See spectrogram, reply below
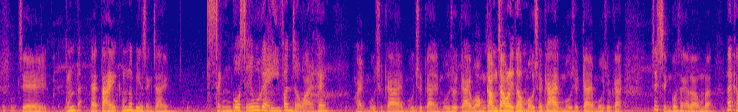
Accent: Hong Kong; 我係香港人，佢唔俾我入境噶嘛，應該我嚟自香港，佢會唔俾我入境？

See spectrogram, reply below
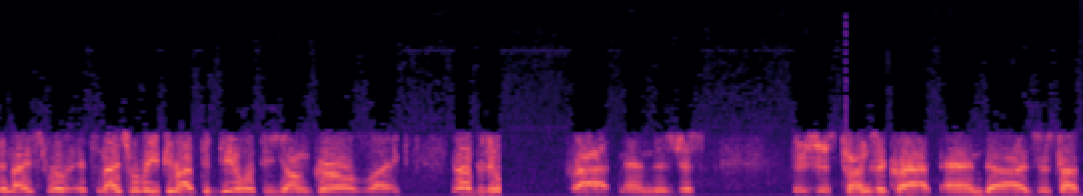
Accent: Philadelphia, Pennsylvania, United States; I'm from Philadelphia, and coming out here, it was kind of like culture shock with the women.

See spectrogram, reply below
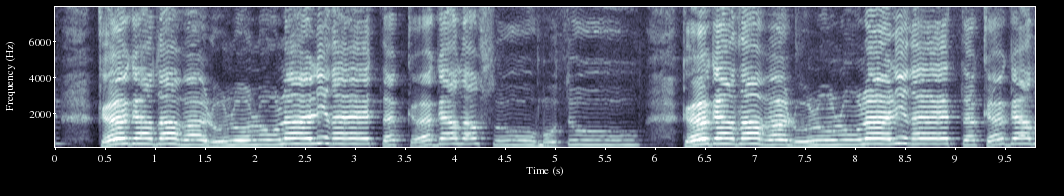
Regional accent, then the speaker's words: Puymot, Nouvelle-Aquitaine, France; first language Occitan; Moi, je suis née au Puymot. J'avais mon grand-père, ma maman, mon papa, qui me parlaient patois. Je l'ai appris toute petite. C'était ma première langue. Je suis bilingue.

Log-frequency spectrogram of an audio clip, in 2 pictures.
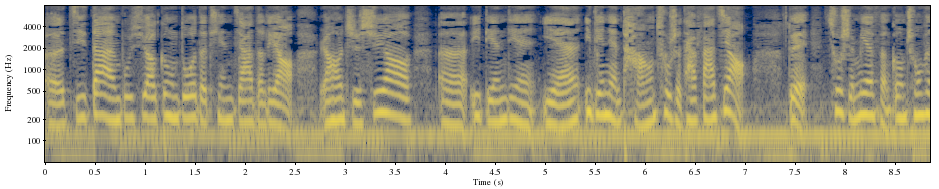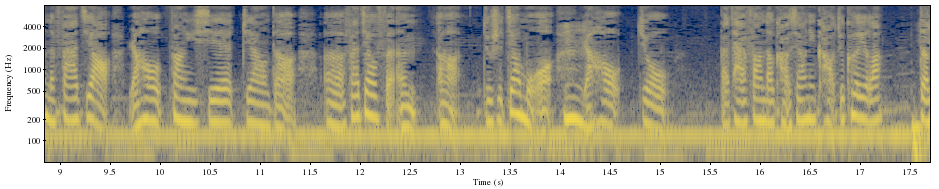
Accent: China; 那么比如说我们中国人的做法可能还会比俄罗斯人更多。

